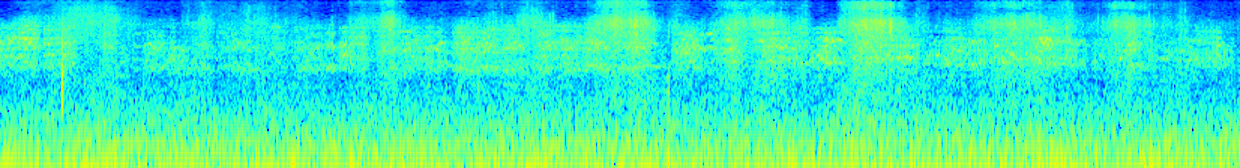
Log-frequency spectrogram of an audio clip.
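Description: Birds chirping in short, repeated calls over a steady outdoor background hiss.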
